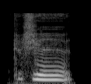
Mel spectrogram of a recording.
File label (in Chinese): "支", Chinese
